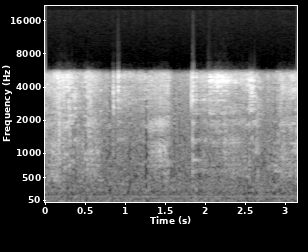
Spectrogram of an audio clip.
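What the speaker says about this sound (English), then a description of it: "You're going to want to stir it." A spoon stirs thick peanut butter fudge mixture in a pot, giving steady scraping and rubbing strokes with a few sharper clinks against the metal, close and alone.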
